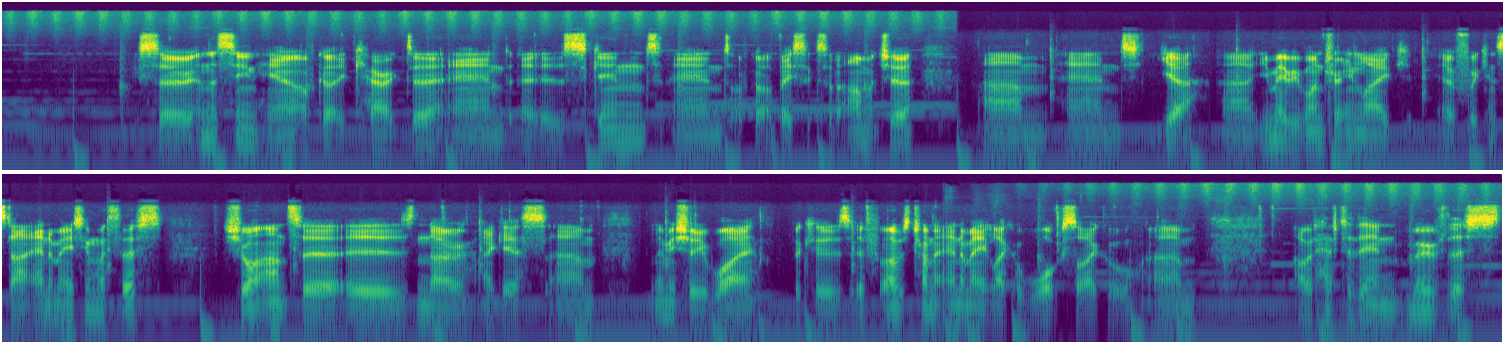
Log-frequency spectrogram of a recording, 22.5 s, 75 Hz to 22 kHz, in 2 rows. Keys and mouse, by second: 1.5 middle drag, 2.5 r, 3.8 r, 4.6 middle drag, 5.5 click, 5.8 r, 6.6-7.6 middle drag, 8.4 r, 9.3 click, 9.8 r, 10.6-14.3 middle drag, 14.7-15.0 shift+middle drag, 15.2-15.6 shift+middle drag, 16.3 KP_3, 17.8-18.2 shift+middle drag, 19.2 shift+middle drag, 20.6 r.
